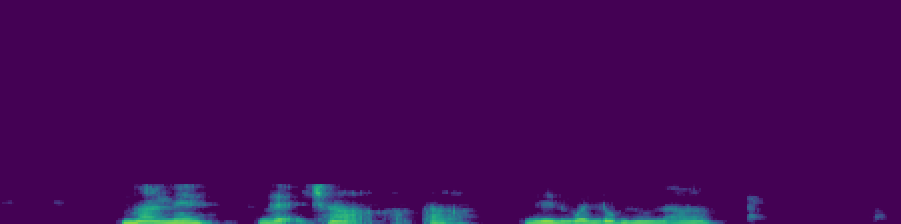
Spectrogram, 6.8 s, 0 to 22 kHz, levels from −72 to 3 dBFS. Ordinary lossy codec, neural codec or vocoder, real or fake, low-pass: AAC, 16 kbps; codec, 16 kHz, 2 kbps, FunCodec, trained on LibriTTS, 25 frames a second; fake; 7.2 kHz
